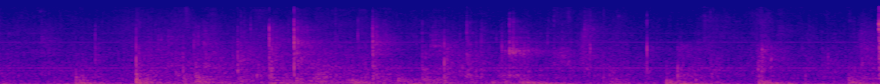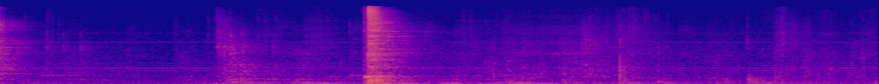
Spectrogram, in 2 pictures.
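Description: Stage gear being handled around a drum kit and amplifiers: scattered knocks and thumps, with a louder sharp clack a little past halfway and a single loudest sharp knock with a brief ring about three-quarters of the way through.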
